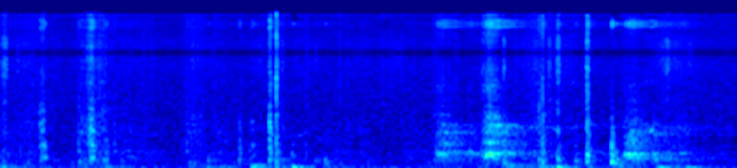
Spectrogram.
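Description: Faint scattered clicks, knocks and rattles inside a glider cockpit while it waits for a winch launch, with a low rumble underneath. The rattles are busiest from about four and a half seconds in to six and a half.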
